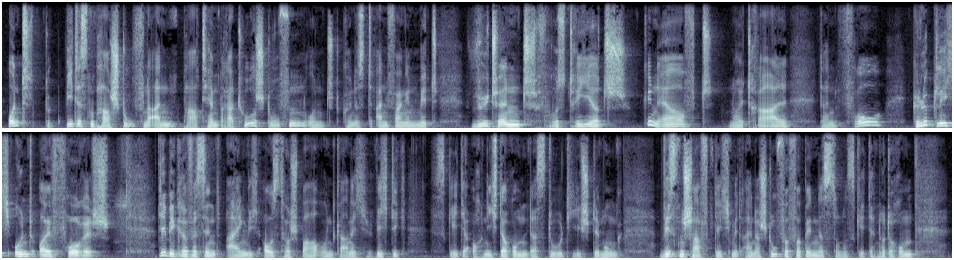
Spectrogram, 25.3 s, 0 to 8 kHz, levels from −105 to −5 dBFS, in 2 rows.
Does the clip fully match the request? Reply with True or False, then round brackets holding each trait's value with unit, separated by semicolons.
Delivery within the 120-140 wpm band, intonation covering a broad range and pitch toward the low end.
True (130 wpm; 5.9 semitones; 95 Hz)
